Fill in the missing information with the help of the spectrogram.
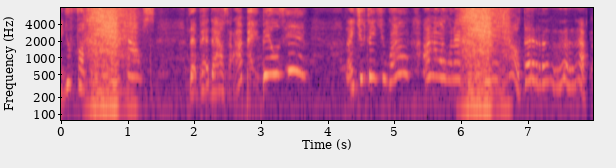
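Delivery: high-pitched mother's tirade, loud at peaks; acted screeching house-rules rant; furious mama. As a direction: yell like an outraged mama. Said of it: "now she's even more mad".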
